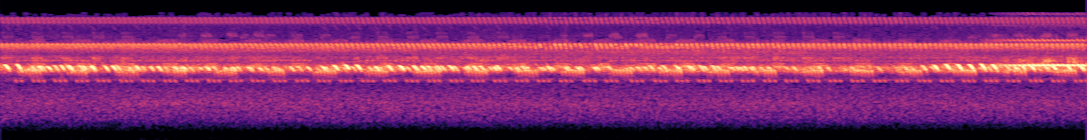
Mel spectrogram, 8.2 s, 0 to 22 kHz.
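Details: Evening-style insect chorus of bell crickets and crickets from Narita, Chiba, Japan, taken with a TASCAM Portacapture X8: many overlapping high, pulsing chirps with an irregular beat, forming a thick, shimmering wall of sound.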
